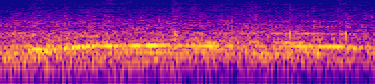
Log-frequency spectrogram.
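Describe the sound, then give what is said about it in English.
Scattered clapping from part of an audience, a steady patter blended with crowd noise for about two seconds, with a thin sustained whistle-like tone running through it. “Some people clap.”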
